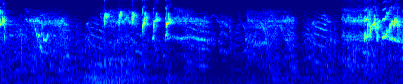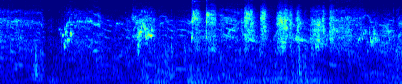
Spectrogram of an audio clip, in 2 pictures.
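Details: Chirping budgies: quick high trills and buzzy warbles in separate bursts, some rapid ticking notes early, the chatter growing denser toward the end.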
